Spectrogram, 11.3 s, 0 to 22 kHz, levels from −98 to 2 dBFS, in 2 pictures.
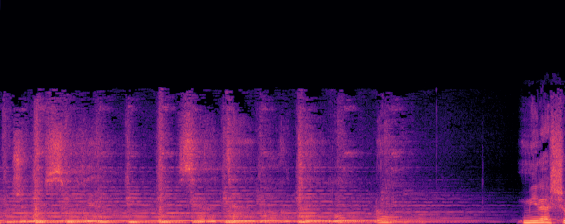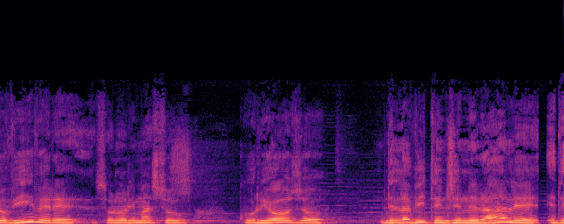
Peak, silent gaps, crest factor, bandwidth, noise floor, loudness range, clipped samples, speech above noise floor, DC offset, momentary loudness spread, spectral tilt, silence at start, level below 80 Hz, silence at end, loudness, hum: -8 dBFS; none; 14 dB; 13 kHz; -51 dBFS; 5 LU; under 0.1%; 30 dB; under 0.1%; 10 LU; -6 dB/octave; 0 s; -74 dBFS; 0 s; -23 LUFS; none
